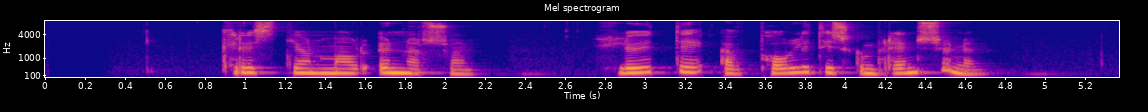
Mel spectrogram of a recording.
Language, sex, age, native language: Icelandic, female, 30-39, Icelandic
